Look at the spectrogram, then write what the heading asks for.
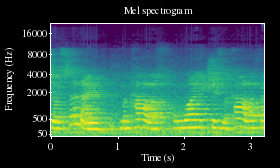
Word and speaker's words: Micallef: Just a quick question about how you pronounce your surname, Micallef, and why you choose Micallef as opposed to Micallef, which every Maltese person I've ever met with the name Micallef says it Micallef.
